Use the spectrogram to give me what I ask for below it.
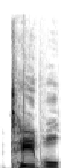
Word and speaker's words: TBL: So for example, TBL contractors, which is pronounced table contractors, was named starting with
